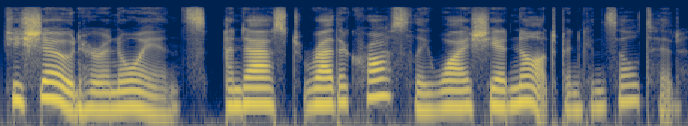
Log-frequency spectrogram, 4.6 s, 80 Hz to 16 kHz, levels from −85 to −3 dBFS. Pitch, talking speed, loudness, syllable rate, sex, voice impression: 195 Hz, 185 wpm, -18 LUFS, 5.0 syllables/s, female, very feminine, slightly young, slightly adult-like, thin, very tensed, powerful, bright, very hard, very clear, fluent, very cool, intellectual, very refreshing, sincere, slightly calm, reassuring, unique, elegant, slightly wild, sweet, very lively, strict, intense, sharp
